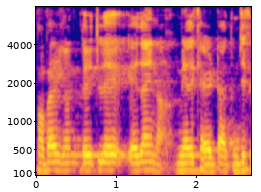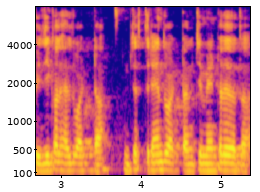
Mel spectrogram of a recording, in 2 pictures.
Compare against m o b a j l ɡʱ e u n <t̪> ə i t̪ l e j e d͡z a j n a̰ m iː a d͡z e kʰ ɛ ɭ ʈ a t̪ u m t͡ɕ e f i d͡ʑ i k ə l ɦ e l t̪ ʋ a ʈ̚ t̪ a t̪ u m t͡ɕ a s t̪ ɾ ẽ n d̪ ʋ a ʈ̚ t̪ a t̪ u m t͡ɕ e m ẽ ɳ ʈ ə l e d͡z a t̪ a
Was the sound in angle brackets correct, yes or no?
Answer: yes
